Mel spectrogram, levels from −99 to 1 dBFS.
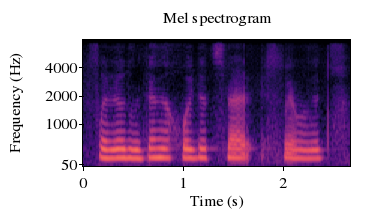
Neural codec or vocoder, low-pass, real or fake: codec, 16 kHz, 0.5 kbps, FunCodec, trained on Chinese and English, 25 frames a second; 7.2 kHz; fake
